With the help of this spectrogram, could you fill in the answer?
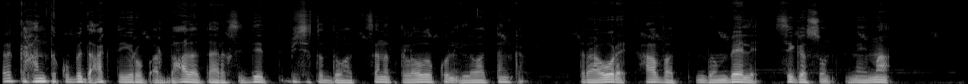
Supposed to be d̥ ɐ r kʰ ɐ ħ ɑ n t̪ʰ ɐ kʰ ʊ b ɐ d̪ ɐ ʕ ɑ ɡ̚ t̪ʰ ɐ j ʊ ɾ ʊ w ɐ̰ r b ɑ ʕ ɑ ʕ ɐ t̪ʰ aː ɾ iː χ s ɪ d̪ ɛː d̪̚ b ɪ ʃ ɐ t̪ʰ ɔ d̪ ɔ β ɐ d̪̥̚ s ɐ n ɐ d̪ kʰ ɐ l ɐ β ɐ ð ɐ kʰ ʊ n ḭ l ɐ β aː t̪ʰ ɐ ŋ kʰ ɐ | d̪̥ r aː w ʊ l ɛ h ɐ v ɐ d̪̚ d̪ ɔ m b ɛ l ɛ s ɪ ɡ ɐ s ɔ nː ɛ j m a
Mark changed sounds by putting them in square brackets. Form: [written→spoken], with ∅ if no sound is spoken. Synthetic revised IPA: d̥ ɐ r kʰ ɐ ħ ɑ n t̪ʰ ɐ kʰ ʊ b ɐ d̪ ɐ ʕ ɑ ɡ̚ t̪ʰ ɐ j ʊ ɾ ʊ [w→b] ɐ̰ r b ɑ ʕ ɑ [ʕ→ð] ɐ t̪ʰ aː ɾ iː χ s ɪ d̪ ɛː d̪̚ b ɪ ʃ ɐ t̪ʰ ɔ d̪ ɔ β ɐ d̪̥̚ s ɐ n ɐ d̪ kʰ ɐ l ɐ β ɐ ð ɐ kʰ ʊ n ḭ l ɐ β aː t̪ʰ ɐ ŋ kʰ ɐ | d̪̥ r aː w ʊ [l→ɾ] ɛ h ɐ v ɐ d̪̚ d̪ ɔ m b ɛ l ɛ s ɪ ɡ ɐ s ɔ nː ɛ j m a

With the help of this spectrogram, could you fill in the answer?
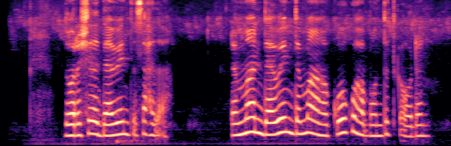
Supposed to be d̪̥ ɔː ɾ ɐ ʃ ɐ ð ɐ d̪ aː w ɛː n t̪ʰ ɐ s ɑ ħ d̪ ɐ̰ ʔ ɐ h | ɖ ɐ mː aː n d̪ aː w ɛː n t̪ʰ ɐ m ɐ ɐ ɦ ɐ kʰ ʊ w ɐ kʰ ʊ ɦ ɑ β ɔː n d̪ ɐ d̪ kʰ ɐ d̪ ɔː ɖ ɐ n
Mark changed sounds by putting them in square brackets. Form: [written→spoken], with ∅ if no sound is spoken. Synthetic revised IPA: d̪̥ ɔː ɾ ɐ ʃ ɐ ð ɐ d̪ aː w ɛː n t̪ʰ ɐ s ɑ ħ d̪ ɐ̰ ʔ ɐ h | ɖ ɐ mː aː n d̪ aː w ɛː n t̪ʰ ɐ m ɐ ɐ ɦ ɐ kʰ ʊ w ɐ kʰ ʊ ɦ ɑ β ɔː n d̪ ɐ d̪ kʰ ɐ [d̪→∅] ɔː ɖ ɐ n

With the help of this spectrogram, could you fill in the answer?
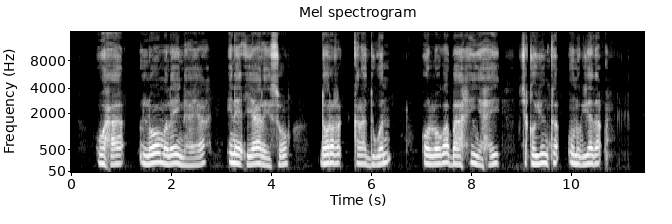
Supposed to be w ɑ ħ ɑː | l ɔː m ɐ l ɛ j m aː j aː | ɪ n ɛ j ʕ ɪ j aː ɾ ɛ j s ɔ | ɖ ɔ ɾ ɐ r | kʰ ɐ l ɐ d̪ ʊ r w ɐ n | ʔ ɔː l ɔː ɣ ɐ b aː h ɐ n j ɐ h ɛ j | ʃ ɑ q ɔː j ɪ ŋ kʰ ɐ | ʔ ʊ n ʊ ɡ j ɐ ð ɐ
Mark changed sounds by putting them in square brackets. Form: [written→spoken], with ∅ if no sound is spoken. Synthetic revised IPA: w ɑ ħ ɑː | l ɔː m ɐ l ɛ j [m→n] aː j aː | ɪ n ɛ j ʕ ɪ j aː ɾ ɛ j s ɔ | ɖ ɔ ɾ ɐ r | kʰ ɐ l ɐ d̪ ʊ [r→∅] w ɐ n | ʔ ɔː l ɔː ɣ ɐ b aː h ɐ n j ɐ h ɛ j | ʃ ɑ q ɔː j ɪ ŋ kʰ ɐ | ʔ ʊ n ʊ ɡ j ɐ ð ɐ

